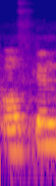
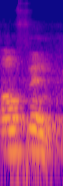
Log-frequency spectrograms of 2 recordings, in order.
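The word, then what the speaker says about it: often: আচ্ছা এটা একটু উচ্চারণটা একটু করে এরকম, এটা অফটেন বলতে পারবা না, এটা হচ্ছে অফেন, মানে এটা টিটা একটু করে কি মানে কি উজ্জ্বল থাকে, এটা অফেন।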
